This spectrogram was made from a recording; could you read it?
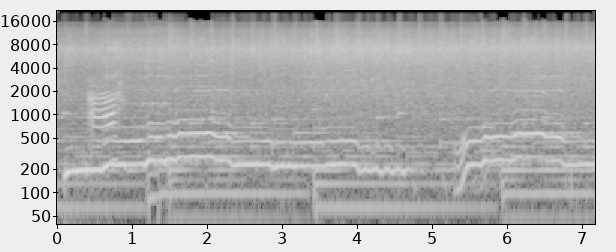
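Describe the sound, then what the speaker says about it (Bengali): Evening rain falling outside an open window, a steady, fairly loud hiss of rain on surfaces, with sustained droning tones that rise and fall layered over it throughout. "বিকেল গড়িয়ে সন্ধে নেমেছে, আর সাথে বৃষ্টি শুরু, কি ভালো লাগছে।"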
